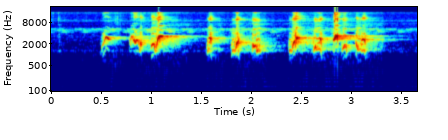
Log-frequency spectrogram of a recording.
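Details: Bulbul kept in a cage, singing dok taeng style phrases while dueling wild birds on 03/10/2564: three tight groups of lively whistled notes, swooping up and down, with short gaps between them.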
